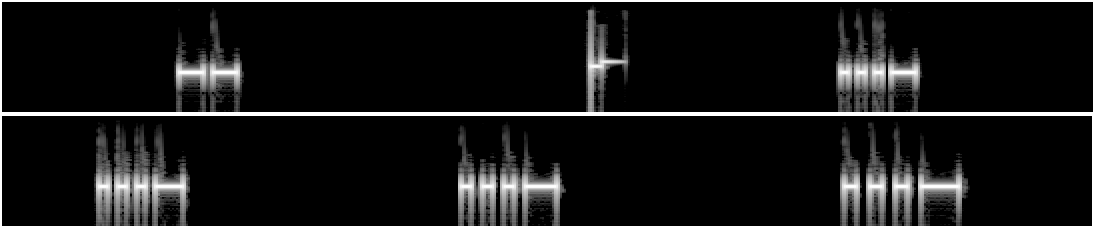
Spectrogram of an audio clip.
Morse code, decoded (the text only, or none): M VVVV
